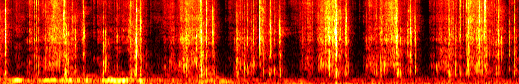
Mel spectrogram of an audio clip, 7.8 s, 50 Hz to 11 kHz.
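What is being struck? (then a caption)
Stack of paper banknotes. Fingertips flick and rub one by one through a fanned stack of thin cotton-paper $100 bills on a desk, counting them by hand. The result is a steady run of crisp, bright papery crinkles and snaps with short rustling swishes between them.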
